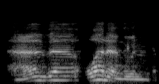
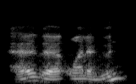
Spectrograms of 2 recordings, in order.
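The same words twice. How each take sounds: First: It is said with an answering, statement intonation. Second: It is said with a questioning intonation. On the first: It states something. The speaker calls it right. "intonasinya seperti menjawab" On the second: It asks something. The speaker calls it wrong. "bukan seperti itu"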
